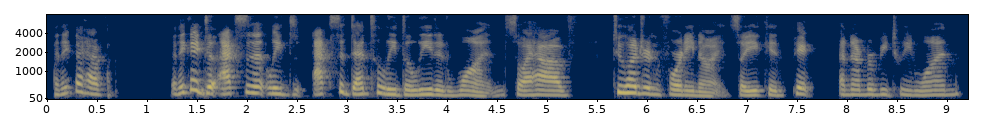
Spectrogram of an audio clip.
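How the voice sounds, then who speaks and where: Woman, podcast host, comedian, lowish voice, chatty, frequent laughs, rambling. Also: normal speed. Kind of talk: casual podcast chat.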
